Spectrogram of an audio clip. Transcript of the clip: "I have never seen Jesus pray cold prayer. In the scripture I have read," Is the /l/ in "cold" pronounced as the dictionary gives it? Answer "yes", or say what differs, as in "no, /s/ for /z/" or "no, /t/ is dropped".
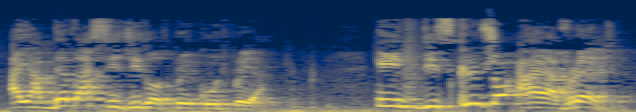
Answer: no, /l/ is dropped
